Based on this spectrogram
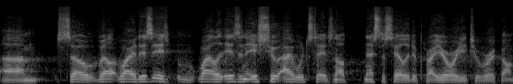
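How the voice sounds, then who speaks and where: A man with a European accent speaks very fast in a bright, sharp tone. His medium pitch stays fairly even in intonation. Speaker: state official for international business development. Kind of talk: testimony at a public hearing. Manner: halting, many fillers and repeats.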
